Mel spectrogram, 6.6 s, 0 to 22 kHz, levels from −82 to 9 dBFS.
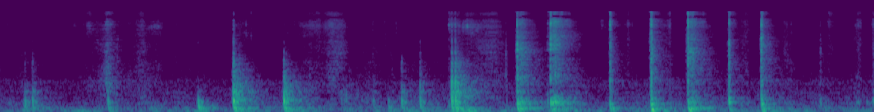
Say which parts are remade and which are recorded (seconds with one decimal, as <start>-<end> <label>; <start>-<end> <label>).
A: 0.0-0.6 recorded; 0.6-1.9 remade; 1.9-6.6 recorded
